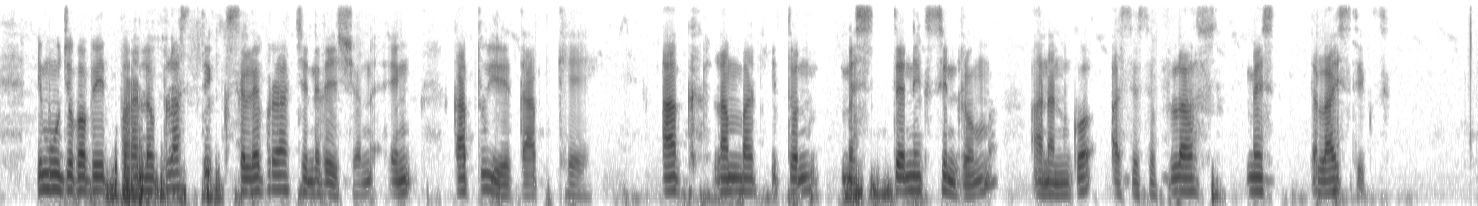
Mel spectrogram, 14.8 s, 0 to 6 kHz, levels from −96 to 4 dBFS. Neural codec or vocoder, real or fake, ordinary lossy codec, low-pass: vocoder, 22.05 kHz, 80 mel bands, WaveNeXt; fake; none; 5.4 kHz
